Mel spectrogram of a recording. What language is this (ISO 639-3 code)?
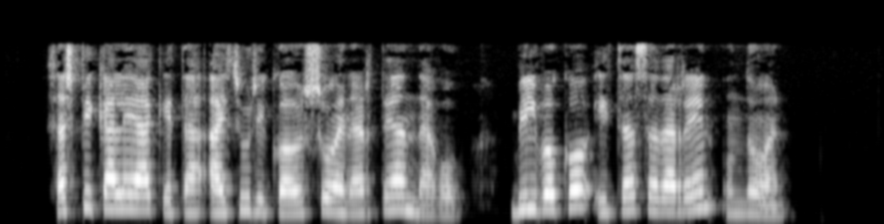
eus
